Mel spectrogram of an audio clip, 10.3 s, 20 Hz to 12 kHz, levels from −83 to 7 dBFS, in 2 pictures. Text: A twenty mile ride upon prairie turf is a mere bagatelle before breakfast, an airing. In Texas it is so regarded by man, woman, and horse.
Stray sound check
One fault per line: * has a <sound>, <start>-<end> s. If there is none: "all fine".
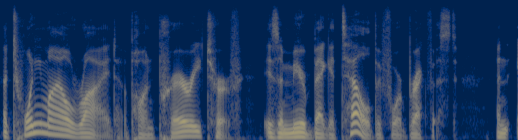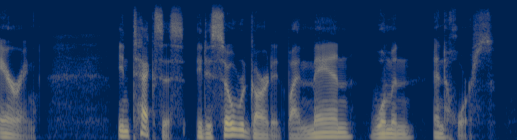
all fine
